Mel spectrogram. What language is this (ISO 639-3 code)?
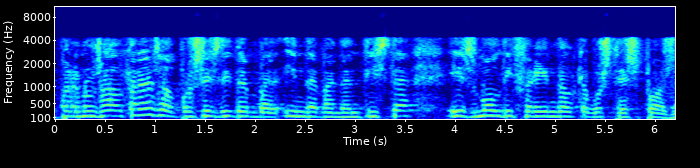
cat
